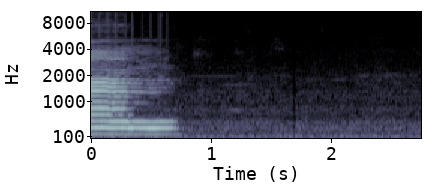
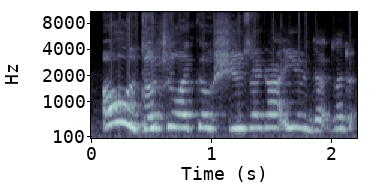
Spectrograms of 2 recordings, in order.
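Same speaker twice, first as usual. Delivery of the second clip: mocking gift giver; 12 semitones higher than usual. Mocking guilt-tripping gift givers.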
